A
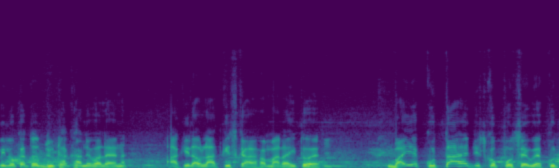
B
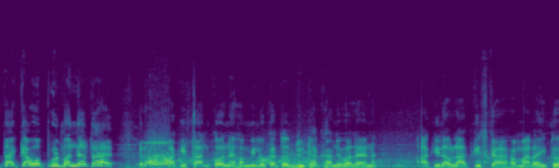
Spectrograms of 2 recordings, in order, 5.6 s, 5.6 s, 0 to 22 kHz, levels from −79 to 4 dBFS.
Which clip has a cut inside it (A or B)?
B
